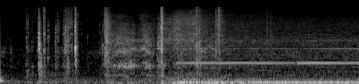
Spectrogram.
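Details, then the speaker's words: 2002 Dodge Dakota 4.7 V8 at 120,661 miles, early-morning cold start: a few clicks, a quick crank, then it catches at once and settles into a smooth, steady idle. Healthy cold start. "Starts right up. Mileage here for you. The 120, 661's the mileage. Sounds real nice and smooth here."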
